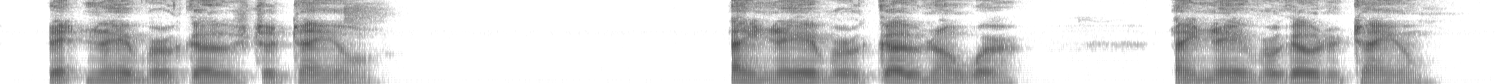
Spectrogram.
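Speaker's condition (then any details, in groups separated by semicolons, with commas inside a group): Brain bleed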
